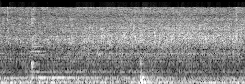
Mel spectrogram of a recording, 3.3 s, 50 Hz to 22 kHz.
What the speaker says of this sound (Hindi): 5 मिनट हो गए हैं घी में इसको फ्राई करते हुए।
